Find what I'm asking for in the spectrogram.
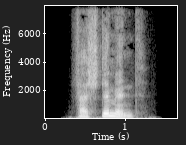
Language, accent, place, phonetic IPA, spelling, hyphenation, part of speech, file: German, Germany, Berlin, [fɛɐ̯ˈʃtɪmənt], verstimmend, ver‧stim‧mend, verb, De-verstimmend.ogg
- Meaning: present participle of verstimmen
